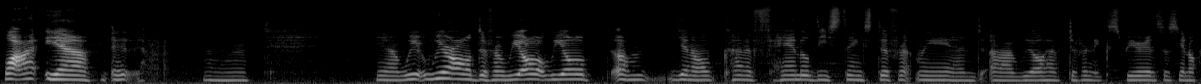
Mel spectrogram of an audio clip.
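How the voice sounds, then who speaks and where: A woman in her thirties hosting a casual live stream, talking frankly and reflectively and often letting her sentences trail off quietly. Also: mid-range voice, flat delivery, unhurried. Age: 30s. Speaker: stream host.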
